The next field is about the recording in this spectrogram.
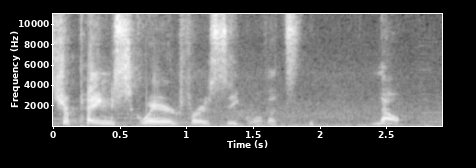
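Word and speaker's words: Trepang2: Also, it's pronounced Trepang squared, you freaking tourist.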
